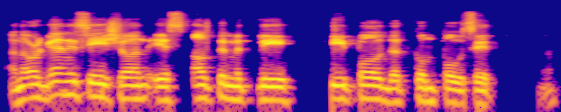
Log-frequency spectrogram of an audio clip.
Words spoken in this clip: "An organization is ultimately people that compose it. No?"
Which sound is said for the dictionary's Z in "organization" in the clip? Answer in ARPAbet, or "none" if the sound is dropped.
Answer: S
